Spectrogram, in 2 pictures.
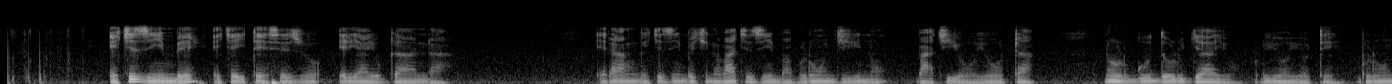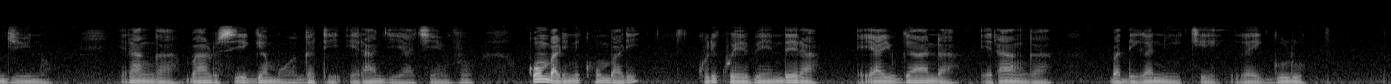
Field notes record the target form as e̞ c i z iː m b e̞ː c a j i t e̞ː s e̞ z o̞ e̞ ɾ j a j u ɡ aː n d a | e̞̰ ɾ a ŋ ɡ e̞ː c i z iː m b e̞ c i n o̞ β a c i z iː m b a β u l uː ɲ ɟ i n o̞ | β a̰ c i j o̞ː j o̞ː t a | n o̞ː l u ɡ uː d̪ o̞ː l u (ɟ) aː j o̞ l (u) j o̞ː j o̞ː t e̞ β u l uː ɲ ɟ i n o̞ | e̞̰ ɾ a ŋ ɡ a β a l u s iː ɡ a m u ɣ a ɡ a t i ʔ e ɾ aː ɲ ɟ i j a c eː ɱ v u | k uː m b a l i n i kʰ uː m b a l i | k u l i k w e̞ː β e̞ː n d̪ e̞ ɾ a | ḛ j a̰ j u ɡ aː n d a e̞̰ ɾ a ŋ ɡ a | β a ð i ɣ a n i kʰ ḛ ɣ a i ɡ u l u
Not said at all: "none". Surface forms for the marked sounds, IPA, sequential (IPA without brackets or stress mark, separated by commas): ɟ, u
